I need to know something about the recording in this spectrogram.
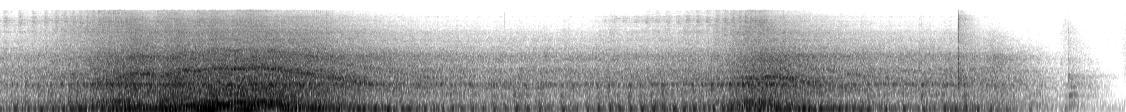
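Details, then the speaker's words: Motorcycle that would not crank in neutral, fixed by checking battery terminals and temporarily bridging a blown fuse with wire: single-cylinder revs up twice smoothly, drops back to idle and shuts off; runs cleanly after repair. "galera fechou tudo novamente e aí vai lá na chave ea moto já voltou a funcionar"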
